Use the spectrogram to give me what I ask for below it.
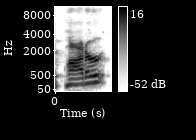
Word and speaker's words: Potter: My name is Jerry Potter. Yes, it rhymes with the boy wizard.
